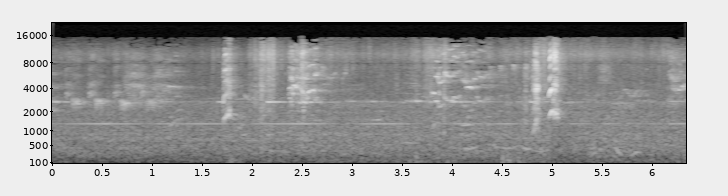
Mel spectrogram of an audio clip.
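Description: Small birds chirping: four quick bursts of sharp, high, falling chirps, the last one the loudest, over a faint steady high tone.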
